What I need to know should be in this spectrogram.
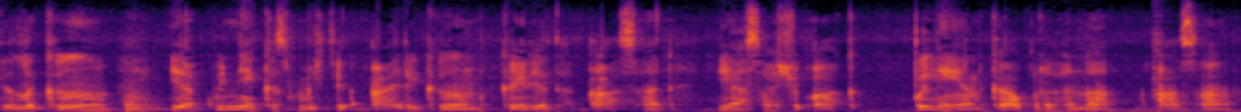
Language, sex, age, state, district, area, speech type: Kashmiri, male, 45-60, Jammu and Kashmir, Srinagar, urban, spontaneous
